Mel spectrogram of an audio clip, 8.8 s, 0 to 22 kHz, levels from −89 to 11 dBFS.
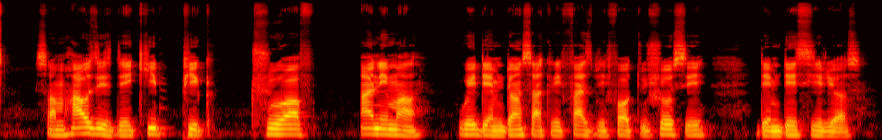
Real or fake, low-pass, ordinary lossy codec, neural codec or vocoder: real; none; none; none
